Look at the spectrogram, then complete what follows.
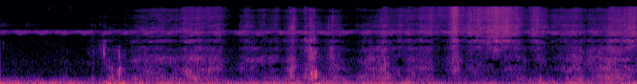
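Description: Outdoor forest ambience: a steady high-pitched insect drone over a low rumble, with scattered soft rustles and scrapes.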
